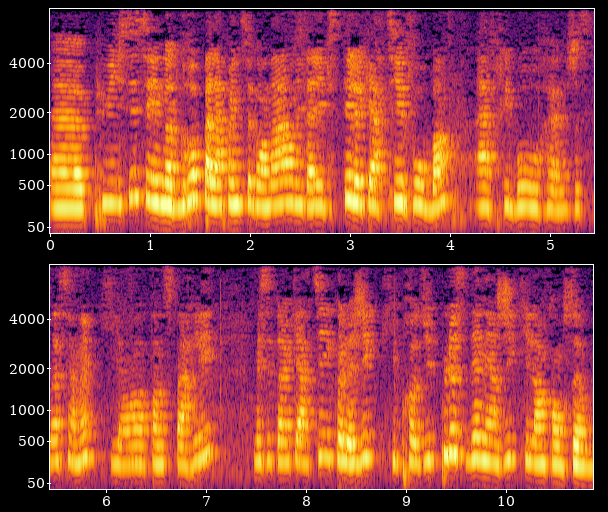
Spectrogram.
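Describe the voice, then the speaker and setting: A woman's high voice in a Quebec accent, fairly quick, with fairly even intonation. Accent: Québécois French. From Quebec, Ham-Nord. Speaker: sustainable development coordinator. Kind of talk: conference talk. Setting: conference room with audience. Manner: fast; hesitant fillers.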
